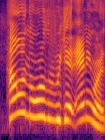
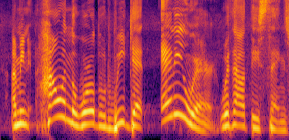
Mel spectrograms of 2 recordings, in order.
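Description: First: Much higher and faster; excited rhetorical repeat; emphatic repeat. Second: Said in the usual way. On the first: Real, not acted. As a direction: fling the question up high in mock disbelief.

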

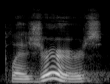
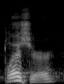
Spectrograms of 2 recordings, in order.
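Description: First: "pleasures" stretched and punched, plural ending sounded out; stress on the plural. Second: Said in the usual way. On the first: Shown as a demonstration. Pastor correcting "just pleasure", "pleasures" given full emphatic weight. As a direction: lean hard on "pleasures" as more than one. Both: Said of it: "not just pleasure".

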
